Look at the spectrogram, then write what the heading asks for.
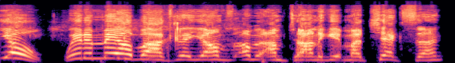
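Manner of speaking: put-on high New York accent; complaining New Yorker. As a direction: demand it like a lost New Yorker. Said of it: "They be like".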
